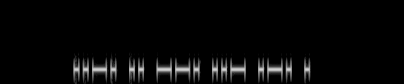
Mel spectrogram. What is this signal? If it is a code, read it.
Morse code, heard as a keyed tone, about 31 wpm, 700 Hz. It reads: FIGURE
